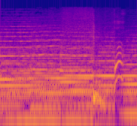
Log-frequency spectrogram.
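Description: A small dog gives short yips and whimpering whines, close up, over a steady background hum.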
